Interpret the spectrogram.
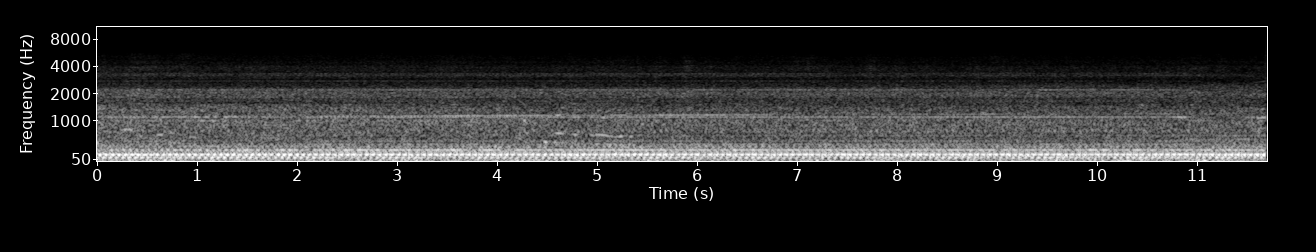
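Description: Steady running noise of a diesel passenger train in motion, heard from inside the carriage: an even engine drone with a constant low hum under the rumble of the wheels on the track.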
